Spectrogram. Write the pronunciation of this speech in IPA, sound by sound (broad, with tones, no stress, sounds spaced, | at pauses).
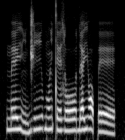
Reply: m eː˦ j ĩ˨ d͡ʒ iː˦ ɡʷ ĩ˦ t e˦ z oː˦ d ɛ˦ j ɔ˦˨ p eː˦˨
